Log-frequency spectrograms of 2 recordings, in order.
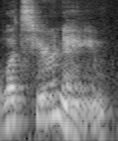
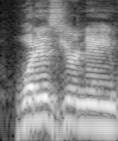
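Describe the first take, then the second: First: It is said in a calm, soothing tone. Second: It is said in a harsh, demanding tone.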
